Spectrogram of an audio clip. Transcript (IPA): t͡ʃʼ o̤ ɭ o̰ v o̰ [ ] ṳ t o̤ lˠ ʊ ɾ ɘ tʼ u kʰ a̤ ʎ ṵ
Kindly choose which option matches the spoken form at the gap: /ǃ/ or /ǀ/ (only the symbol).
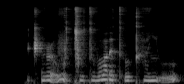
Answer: ǀ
